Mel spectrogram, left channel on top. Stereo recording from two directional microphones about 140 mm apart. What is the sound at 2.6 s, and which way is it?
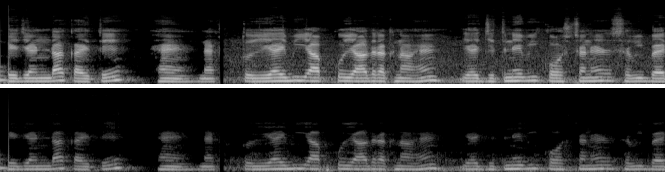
A man's voice, 30° left (ahead or behind).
